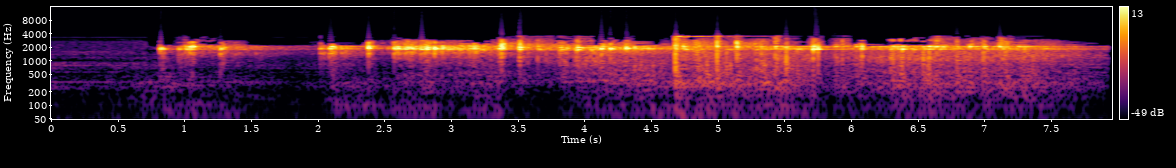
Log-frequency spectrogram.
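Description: A chain of dominoes toppling on a ceramic tile floor: a few clicks about a second in, then a fast, dense clatter of clicks from about two seconds in that stops near the end.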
